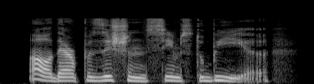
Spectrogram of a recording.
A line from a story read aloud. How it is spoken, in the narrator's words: Vege replied dryly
